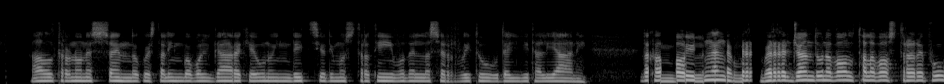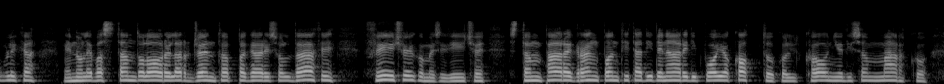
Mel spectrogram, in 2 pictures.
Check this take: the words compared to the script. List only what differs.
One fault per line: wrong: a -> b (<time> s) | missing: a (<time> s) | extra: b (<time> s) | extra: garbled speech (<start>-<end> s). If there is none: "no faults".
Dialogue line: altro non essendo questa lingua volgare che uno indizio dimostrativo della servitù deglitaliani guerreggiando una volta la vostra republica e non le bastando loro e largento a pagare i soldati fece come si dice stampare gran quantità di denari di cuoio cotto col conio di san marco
extra: garbled speech (6.4-7.5 s)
